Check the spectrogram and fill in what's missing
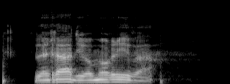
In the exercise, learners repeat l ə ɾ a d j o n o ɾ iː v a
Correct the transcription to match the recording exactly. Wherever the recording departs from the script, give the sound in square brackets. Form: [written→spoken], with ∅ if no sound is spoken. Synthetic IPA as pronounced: l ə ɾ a d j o [n→m] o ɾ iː v a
